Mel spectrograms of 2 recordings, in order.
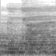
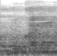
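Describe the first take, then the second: Both takes have the same delivery.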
